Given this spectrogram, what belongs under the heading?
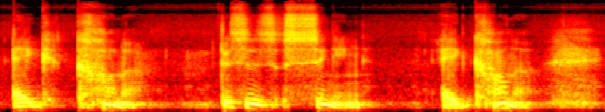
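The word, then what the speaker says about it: ag canadh: It's pronounced ag canna in Munster and in Connacht. But in Ulster, it's more like ag canú. Ag canú. Because very often the ADH in Ulster makes an oo sound.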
